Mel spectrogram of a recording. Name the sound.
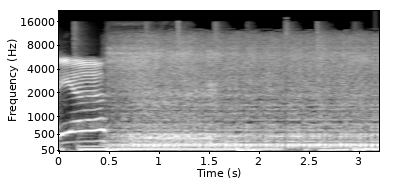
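drum roll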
